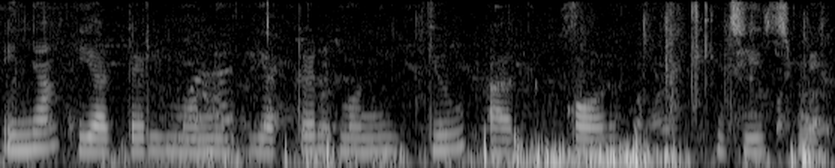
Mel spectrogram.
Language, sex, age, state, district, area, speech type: Santali, female, 30-45, Jharkhand, East Singhbhum, rural, read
